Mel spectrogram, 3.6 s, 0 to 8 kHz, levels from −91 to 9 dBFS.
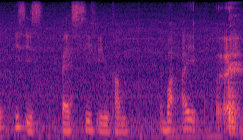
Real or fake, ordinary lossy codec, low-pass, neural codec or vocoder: real; none; none; none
